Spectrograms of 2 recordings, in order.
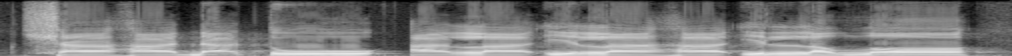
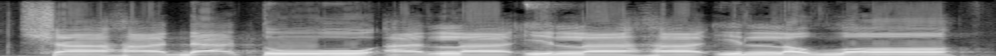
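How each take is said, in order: No difference in how they are said.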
